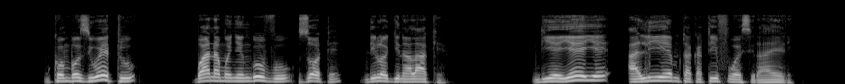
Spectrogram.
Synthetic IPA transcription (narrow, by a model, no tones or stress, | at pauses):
m̩kɔmbɔziwɛtu | ɓwanamwɛɲɛŋɡuvuzɔtɛ | ndilɔʄinalakɛ | ndijɛjɛjɛ | alijɛm̩takatifuwaisiɾaɛli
